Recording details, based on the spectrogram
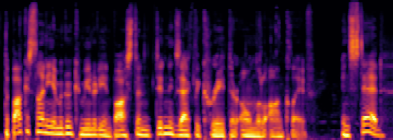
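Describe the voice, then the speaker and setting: A young man who hosts and narrates a podcast, telling his own story openly and personally. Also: fairly low pitch. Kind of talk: scripted narration and interviewing.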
